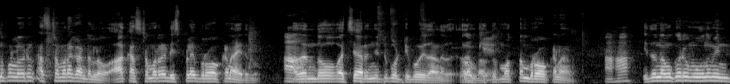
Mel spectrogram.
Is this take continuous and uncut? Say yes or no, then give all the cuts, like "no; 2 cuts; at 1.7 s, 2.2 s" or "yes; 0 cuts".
yes; 0 cuts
